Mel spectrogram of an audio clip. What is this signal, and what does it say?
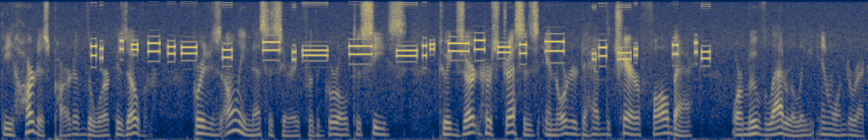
Pairs of high tones at irregular times, with speech in English. There is no code.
